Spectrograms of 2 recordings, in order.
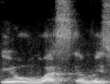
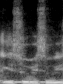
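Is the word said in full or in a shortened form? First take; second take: full; shortened. First: The word is said in full, every syllable clear. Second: The word is said in a shortened, clipped form. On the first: The speaker calls it right. "আমরা এটাকে সঠিকভাবে উচ্চারণ করব" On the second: The speaker calls it wrong. "অনেকে পড়ে ইসু বিসু, ইসু বিসু পড়া যাবে না"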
